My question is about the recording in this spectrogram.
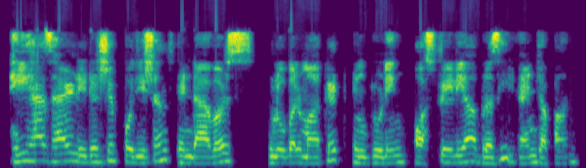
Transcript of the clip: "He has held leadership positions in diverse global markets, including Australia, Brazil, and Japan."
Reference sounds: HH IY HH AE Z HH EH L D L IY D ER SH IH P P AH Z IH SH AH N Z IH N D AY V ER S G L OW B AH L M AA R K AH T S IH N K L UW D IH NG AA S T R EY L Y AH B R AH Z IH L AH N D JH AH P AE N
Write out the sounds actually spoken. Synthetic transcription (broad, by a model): HH IY HH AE Z HH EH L D L IY D ER SH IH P P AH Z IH SH AH N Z IH N D AY V ER S G L OW B AH L M AA R K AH T IH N K L UW D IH NG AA S T R EY L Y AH B R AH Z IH L AH N D JH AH P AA N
